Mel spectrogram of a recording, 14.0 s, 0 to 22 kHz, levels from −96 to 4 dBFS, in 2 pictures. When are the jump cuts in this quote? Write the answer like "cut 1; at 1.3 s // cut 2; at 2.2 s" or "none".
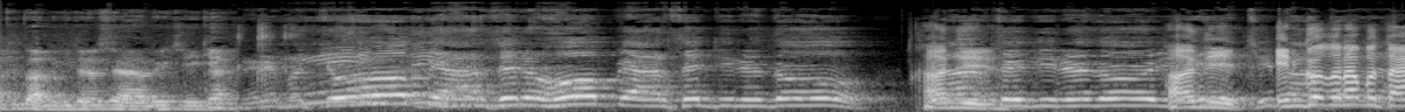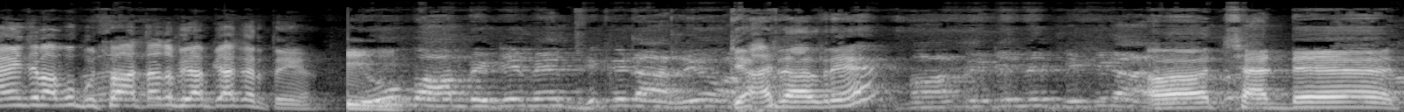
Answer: cut 1; at 1.3 s // cut 2; at 8.8 s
